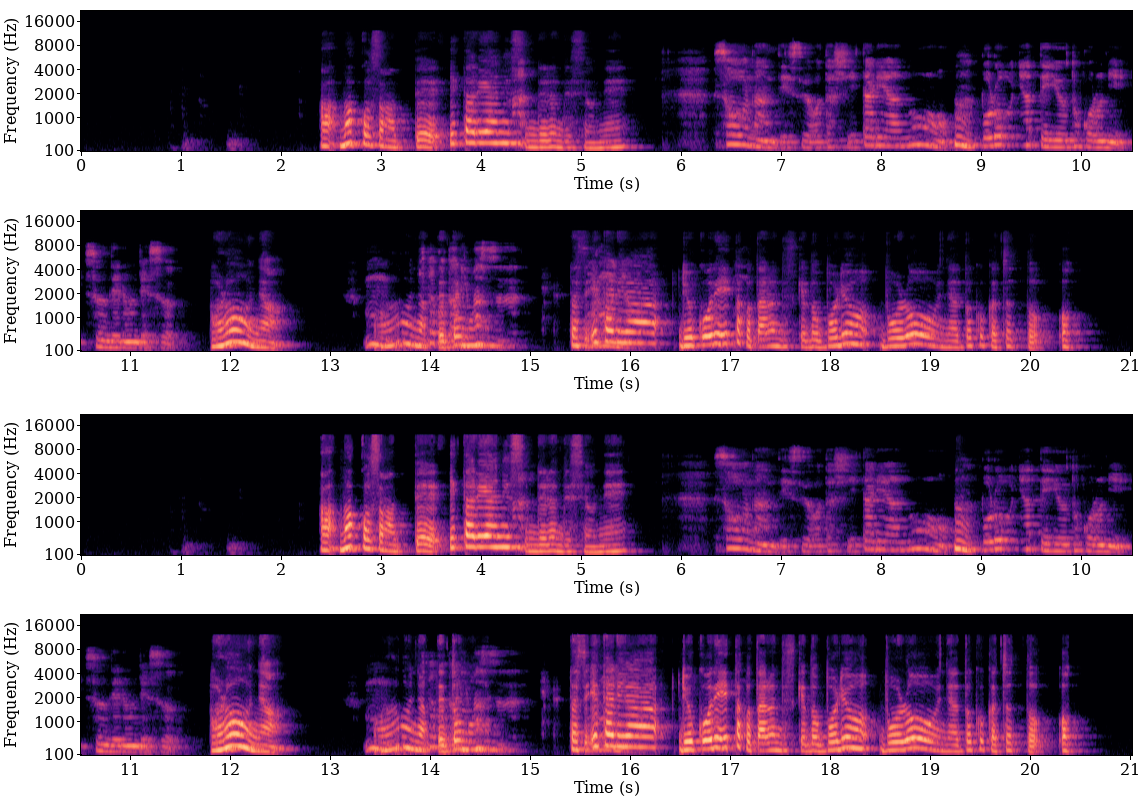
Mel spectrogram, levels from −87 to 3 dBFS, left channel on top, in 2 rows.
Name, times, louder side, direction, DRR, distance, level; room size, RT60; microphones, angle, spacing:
voice 1, 2.4-5.5 8.7-9.0 11.8-12.5 13.4-14.7 15.4-20.4, right 3 dB, 60° right, 0.8 m, -19 dB
voice 2, 6.0-8.7 9.0-11.5 13.3-13.7 14.0-14.9 15.6-16.0 16.9-17.0, left 1 dB, 25° left, 2.1 m, -30 dB
19.5 x 10.5 x 2.8 m
head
